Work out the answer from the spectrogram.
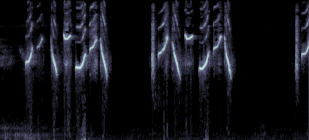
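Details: Oriental magpie-robin, recorded in Thailand as a bird-luring sound: bursts of sweet, varied whistled notes, some rising and some sharply falling, in quick phrases separated by short silences.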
